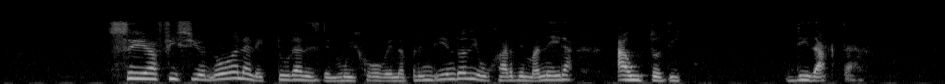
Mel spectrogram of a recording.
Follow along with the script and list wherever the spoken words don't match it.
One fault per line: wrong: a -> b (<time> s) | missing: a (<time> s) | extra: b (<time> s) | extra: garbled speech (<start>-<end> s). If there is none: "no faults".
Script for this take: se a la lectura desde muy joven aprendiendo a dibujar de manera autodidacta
extra: aficionó (1.5 s)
